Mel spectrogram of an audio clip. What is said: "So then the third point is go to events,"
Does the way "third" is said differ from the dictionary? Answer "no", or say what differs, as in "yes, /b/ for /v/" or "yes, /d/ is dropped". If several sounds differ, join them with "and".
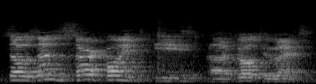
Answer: yes, /t/ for /θ/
